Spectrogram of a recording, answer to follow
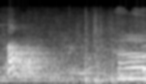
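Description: A dog barks once, sharp and loud, right at the start. Near the end a song starts up, with steady sung or played notes.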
